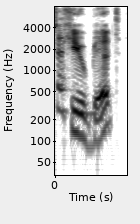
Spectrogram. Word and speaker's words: CUbit: the Cubit Quantum initiative spelled CU bit and pronounced qbit um and so in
